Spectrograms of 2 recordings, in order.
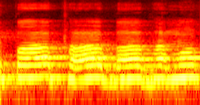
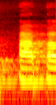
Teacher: प, फ, ब, भ, म को जो बोलते हैं तो क्या होता है, हमारा ओंठ सट जाता है। यानी कि दोनों ओंठ ऊपर जो नीचे को होते हैं ये क्या होता है, आपस में सट जाते हैं। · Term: ओष्ठ व्यंजन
